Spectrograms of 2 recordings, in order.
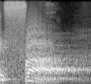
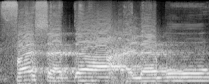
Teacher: Ada juga ustaz pesan beberapa pembaca guna sebut fa tu dengan satu harakat penuh dan kemah. Di mana makhrajnya 4 batang gigi atas kena pada bahagian bibir bawah. Tolak angin. Kemudian masuk suara fa. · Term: huruf fa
